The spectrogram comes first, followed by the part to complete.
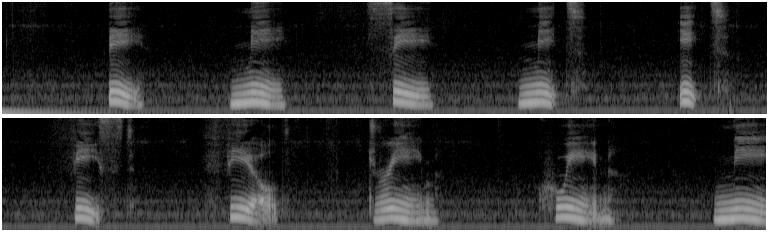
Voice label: Iy Words Slow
